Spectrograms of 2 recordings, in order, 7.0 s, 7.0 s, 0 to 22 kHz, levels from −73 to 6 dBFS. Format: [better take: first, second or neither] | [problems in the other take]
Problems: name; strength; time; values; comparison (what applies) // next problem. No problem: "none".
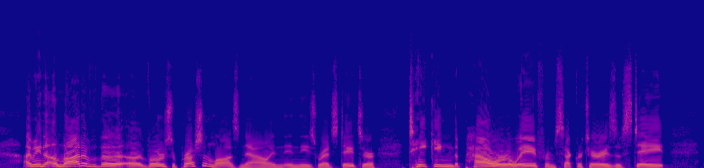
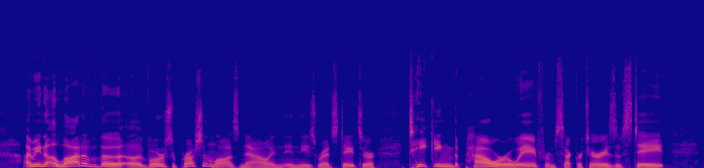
second | distortion; slight; 6% of the sound clipped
